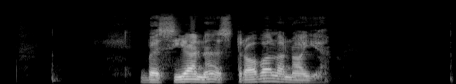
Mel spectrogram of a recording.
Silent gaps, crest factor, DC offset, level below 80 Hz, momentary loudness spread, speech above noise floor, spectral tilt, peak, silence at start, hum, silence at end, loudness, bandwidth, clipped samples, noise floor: none; 22 dB; under 0.1%; -66 dBFS; 17 LU; 60 dB; -4.5 dB/octave; 0 dBFS; 1.4 s; none; 1.3 s; -19 LUFS; 11 kHz; under 0.1%; -79 dBFS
